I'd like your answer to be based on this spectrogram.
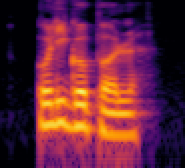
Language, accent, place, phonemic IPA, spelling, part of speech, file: French, France, Lyon, /ɔ.li.ɡɔ.pɔl/, oligopole, noun, LL-Q150 (fra)-oligopole.wav
- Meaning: oligopoly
